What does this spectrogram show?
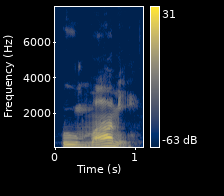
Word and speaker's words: umami: But scientists are now convinced that there's a fifth taste, and it's pronounced umami.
